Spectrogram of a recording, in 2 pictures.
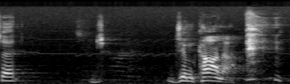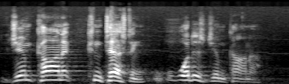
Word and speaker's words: Gymkhana: in, I'm going to mess, how do I pronounce that? Gymkhana.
